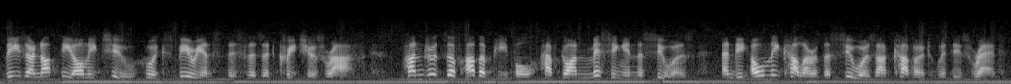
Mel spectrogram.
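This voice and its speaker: Playing a grim newspaperman in scripted analog horror, a man recounts his investigation log with grave, dramatic storytelling. His voice is on the high side and sharp, a little fast with lively intonation, heard on a noisy, humming radio-like tape.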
